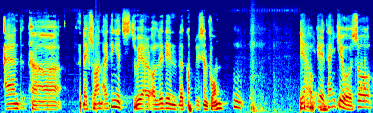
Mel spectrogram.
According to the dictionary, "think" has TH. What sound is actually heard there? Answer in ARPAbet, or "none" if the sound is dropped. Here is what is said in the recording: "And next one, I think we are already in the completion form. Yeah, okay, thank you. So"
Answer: T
